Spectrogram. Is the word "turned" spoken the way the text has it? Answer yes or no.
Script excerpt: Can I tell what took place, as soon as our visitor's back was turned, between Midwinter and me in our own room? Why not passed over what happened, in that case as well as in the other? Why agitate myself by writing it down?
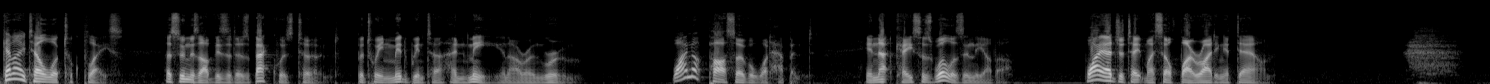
yes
